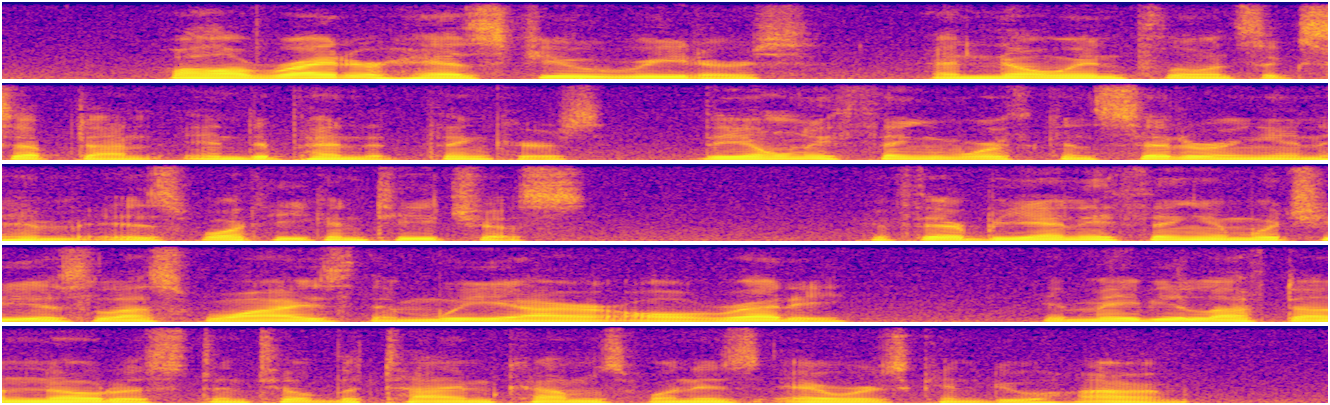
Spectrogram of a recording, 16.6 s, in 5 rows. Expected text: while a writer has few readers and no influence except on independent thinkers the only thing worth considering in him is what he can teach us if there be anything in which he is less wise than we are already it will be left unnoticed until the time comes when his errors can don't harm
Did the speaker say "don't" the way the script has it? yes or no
no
